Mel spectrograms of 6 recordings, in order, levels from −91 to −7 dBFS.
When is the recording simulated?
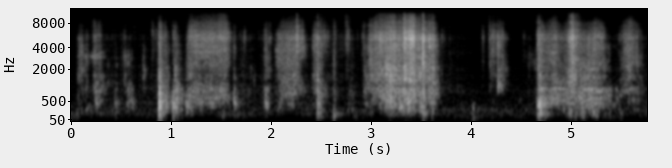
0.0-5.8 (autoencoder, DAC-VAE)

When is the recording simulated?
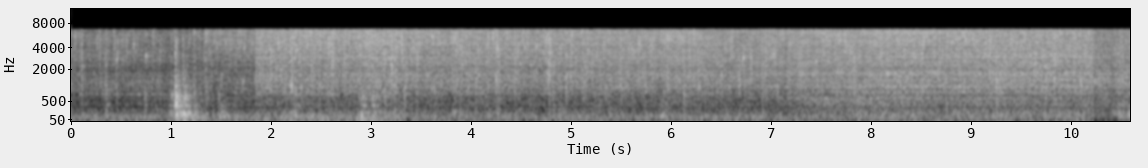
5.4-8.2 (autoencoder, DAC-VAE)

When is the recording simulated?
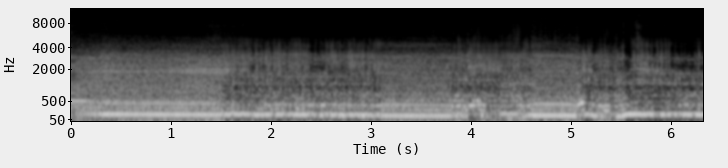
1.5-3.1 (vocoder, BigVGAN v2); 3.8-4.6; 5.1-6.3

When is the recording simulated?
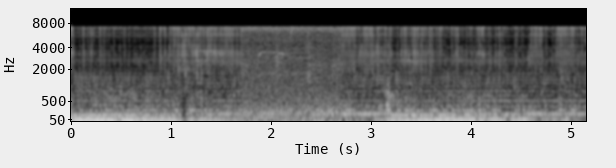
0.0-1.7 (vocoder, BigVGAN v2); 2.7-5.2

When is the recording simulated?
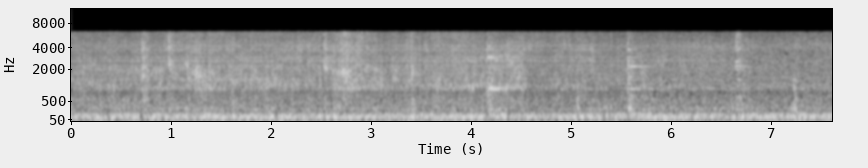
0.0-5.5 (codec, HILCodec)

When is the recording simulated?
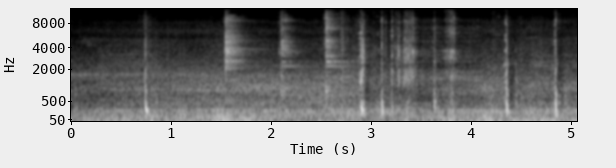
3.4-4.1 (codec, SNAC)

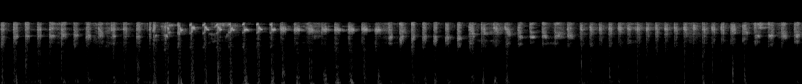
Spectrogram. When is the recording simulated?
0.0-1.5 (codec, SNAC); 2.8-8.0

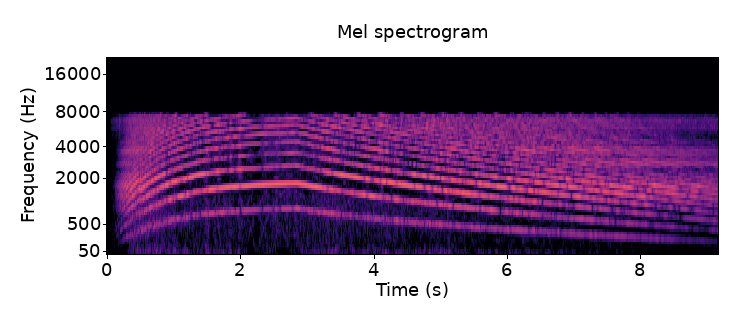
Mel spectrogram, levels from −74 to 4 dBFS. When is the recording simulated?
0.5-1.3 (vocoder, BigVGAN v2)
